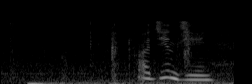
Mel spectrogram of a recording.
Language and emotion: Russian, neutral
